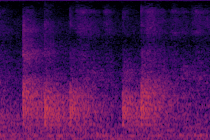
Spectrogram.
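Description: Chalk writing on a chalkboard: a quick run of short scratching strokes and taps as a word is written out.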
